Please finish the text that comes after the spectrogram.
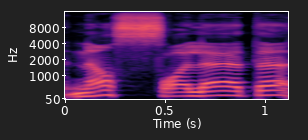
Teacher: নুন পাতলা সাদ ভারী লাম পাতলা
